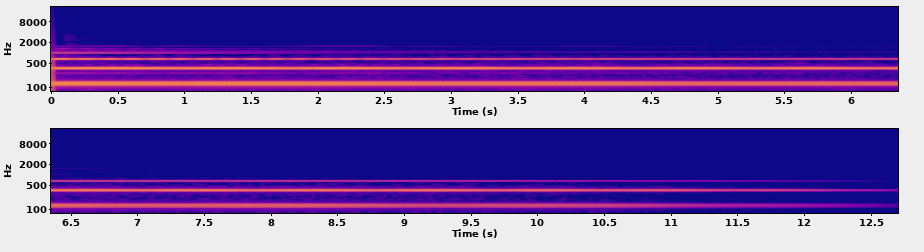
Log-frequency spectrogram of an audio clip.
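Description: A meditation singing bowl ringing out: a low steady hum with several higher overtones, wavering gently in loudness as it slowly fades, dying away near the end.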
